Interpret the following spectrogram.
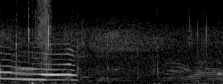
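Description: A loud, high-pitched shout held on one long call that slides down in pitch and cuts off just under a second in, followed by faint distant voices.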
